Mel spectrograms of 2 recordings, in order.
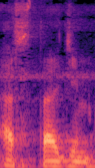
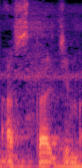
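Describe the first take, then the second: Both takes have the same delivery.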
